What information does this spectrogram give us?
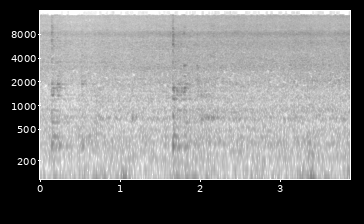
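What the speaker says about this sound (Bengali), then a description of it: "তেজপাতা ফোড়ন দিয়ে ভাজা হচ্ছে।" Bay leaf tempering in hot oil in a home kitchen, fried for a Bengali lunch: a steady, soft sizzle with brief scraping stirs, moderately close and without talk.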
